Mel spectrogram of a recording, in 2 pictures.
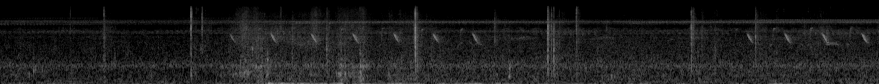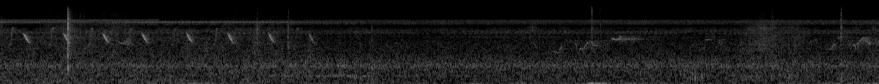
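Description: A bird calling a run of short, sharp, falling notes, about three a second, in two bouts, over a steady high insect drone. A few sharp clicks are heard among them.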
